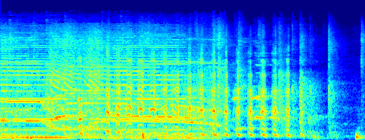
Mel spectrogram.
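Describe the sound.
A crowd applauds loudly, with dense clapping over a tonal wash of music or cheering voices at first, then thinning into distinct, uneven handclaps with some chuckles before fading.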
